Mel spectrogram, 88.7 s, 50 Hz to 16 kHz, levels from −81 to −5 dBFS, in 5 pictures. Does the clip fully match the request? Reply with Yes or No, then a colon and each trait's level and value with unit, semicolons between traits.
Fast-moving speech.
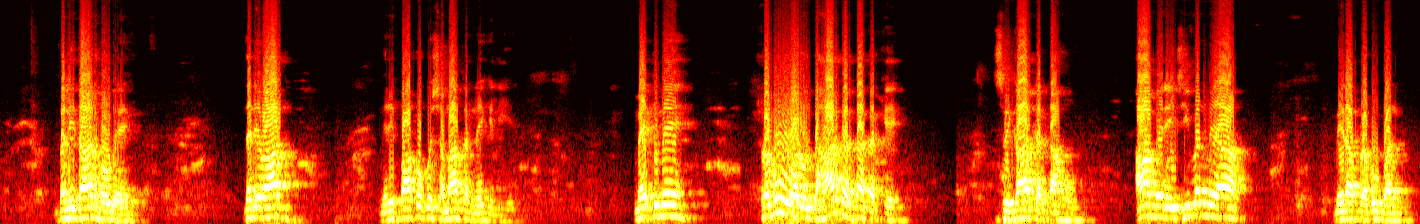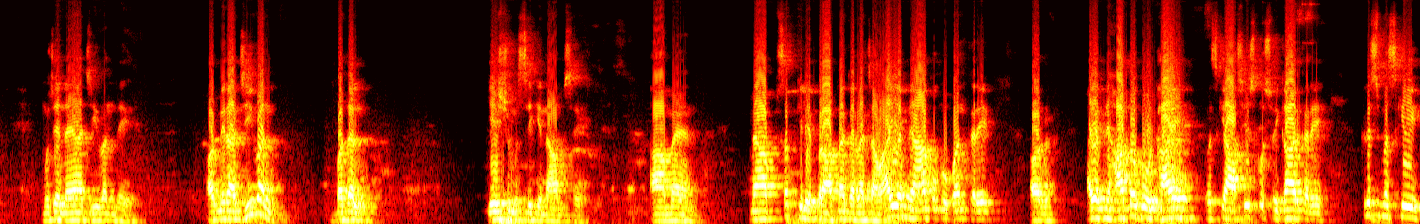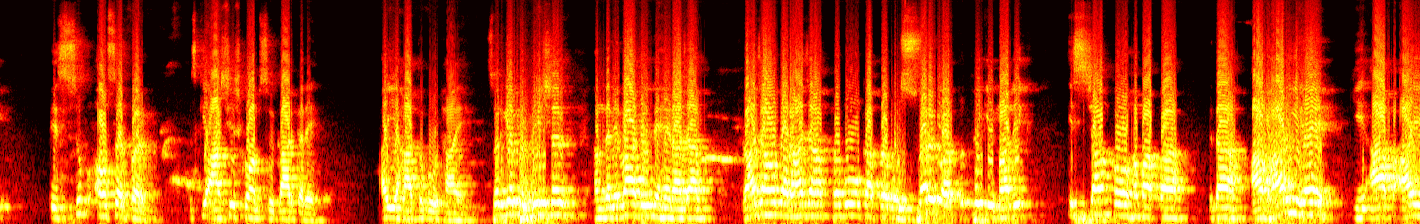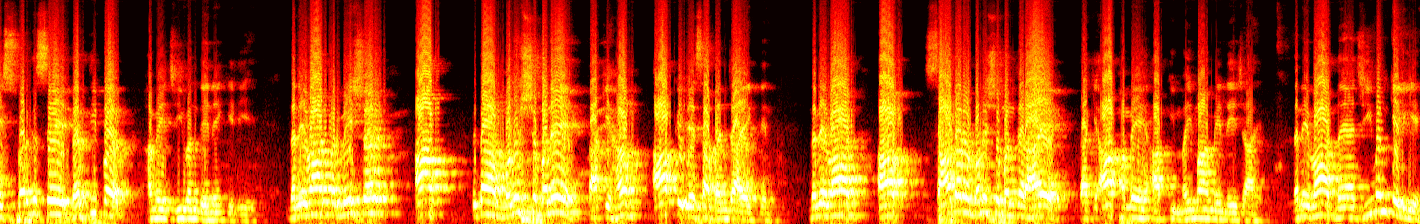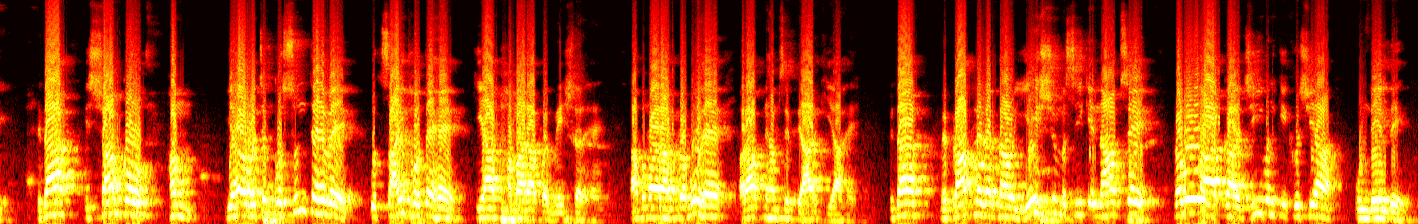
No: average, 135 wpm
